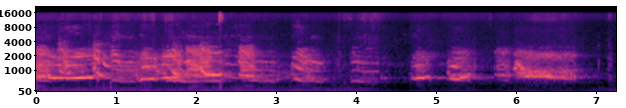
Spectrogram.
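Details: Rabbit dogs, pups included, chasing rabbits at a hunt club. Loud, close baying comes in quick drawn-out howls and yelps at first, then thins to separate barked bursts before a final howling cluster.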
